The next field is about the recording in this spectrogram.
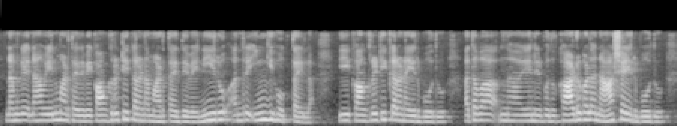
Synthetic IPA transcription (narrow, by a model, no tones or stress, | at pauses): nɐmɐɡe̞naːʋue̞ːnumaːɖt̪aːjid̪ːeʋekaːŋkɾiʈikɐɾɐɳɐmaːɖt̪aːjid̪ːeːʋe̞niːɾuʔɐ̰nd̪ɐɾe̞iŋɡiɦo̞ːɡ̚t̪aːjilːɐ | iːkaːŋkɾiʈikɐɾɐɳɐiɾboːd̪uɐt̪ʰɐʋaːe̞ːniɾbo̞ːd̪ukaːɽuɡɐɭɐnaːʃɐiɾbo̞ːd̪u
